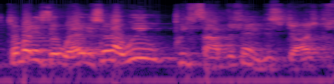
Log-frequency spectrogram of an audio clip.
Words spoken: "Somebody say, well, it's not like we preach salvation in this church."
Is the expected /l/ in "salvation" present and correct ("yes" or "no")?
no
